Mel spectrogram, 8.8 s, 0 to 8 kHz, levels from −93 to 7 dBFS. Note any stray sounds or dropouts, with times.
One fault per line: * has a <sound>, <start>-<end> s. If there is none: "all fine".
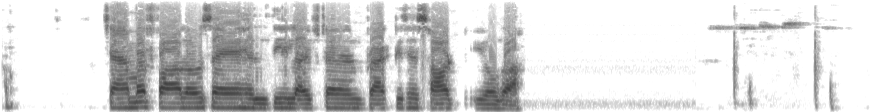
all fine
